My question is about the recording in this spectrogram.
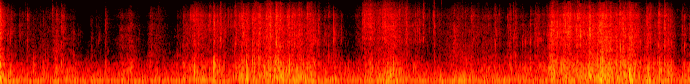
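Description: Plastic packaging crinkling and rustling as it is handled, in irregular crackles that grow heavier in the second half.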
